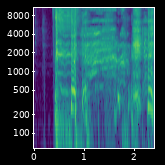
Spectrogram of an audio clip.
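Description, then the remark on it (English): A person coughs repeatedly, a run of loud, raspy bursts in quick, uneven succession with no talking in between. “You've been coughing this whole time, and now you're taking a sip of water?”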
